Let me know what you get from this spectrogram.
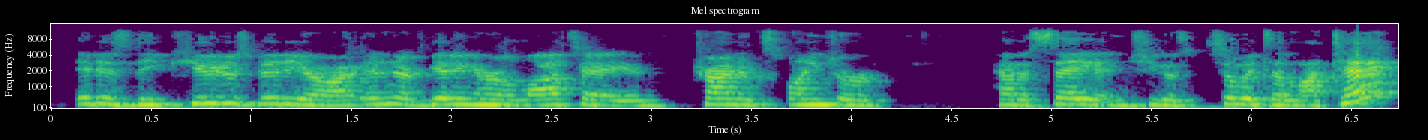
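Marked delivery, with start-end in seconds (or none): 5.8-6.5 slight put-on Puerto Rican accent. Retelling her question after being bought a latte, in a little Puerto Rican accent. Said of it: "in her little Puerto Rican accent".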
